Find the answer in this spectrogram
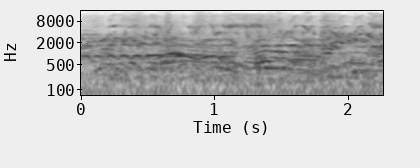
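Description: White-rumped shamas (murai batu) singing in quick, varied warbling phrases, mixed with a crowd's chatter and calling voices.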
